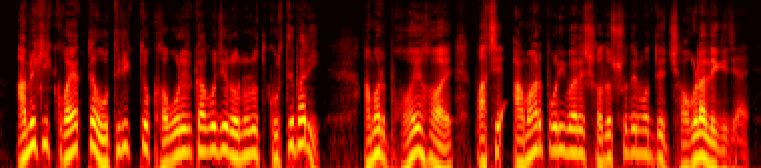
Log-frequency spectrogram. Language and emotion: Bengali, fearful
